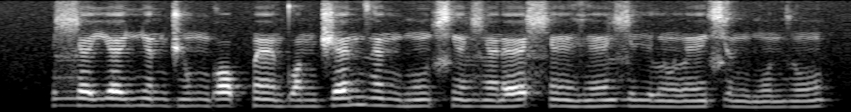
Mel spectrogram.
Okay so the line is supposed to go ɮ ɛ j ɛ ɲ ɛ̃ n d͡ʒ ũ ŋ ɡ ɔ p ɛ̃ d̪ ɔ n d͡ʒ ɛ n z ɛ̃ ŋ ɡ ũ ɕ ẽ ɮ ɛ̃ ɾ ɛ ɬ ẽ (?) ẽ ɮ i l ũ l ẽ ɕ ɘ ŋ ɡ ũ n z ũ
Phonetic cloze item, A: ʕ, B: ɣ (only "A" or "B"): B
